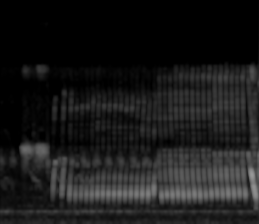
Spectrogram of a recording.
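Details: Rolling 'ngerol' canary song meant to spur idle canaries: a short high whistle, then a long even trill of rapid pulsed notes, brightening into sharper chirps at the end, with a steady background hum.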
